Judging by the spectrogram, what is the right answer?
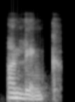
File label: "unlink", Indian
